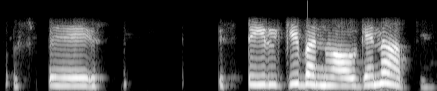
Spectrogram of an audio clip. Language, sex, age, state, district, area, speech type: Hindi, female, 18-30, Rajasthan, Jaipur, urban, conversation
